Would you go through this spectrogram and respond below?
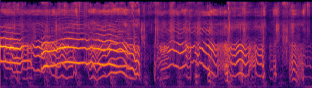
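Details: Siberian Husky puppies nursing whimper and squeal in high, wavering, quavering tones that overlap in a busy chorus.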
